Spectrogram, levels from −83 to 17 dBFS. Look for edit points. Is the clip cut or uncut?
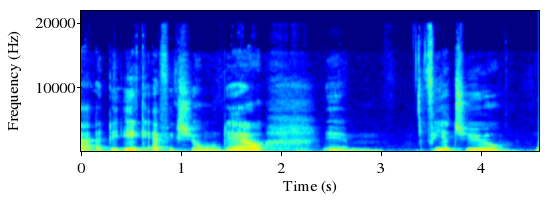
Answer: uncut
